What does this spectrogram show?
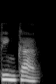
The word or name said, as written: tingkat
